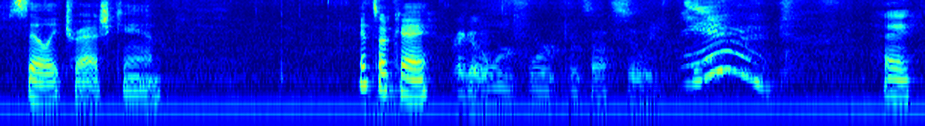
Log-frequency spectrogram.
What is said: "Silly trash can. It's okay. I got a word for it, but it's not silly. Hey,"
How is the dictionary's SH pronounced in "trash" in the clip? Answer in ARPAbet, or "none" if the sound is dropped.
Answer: SH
